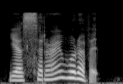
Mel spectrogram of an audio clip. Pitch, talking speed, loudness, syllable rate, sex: 240 Hz, 290 wpm, -17 LUFS, 6.5 syllables/s, female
